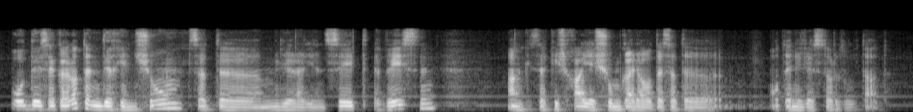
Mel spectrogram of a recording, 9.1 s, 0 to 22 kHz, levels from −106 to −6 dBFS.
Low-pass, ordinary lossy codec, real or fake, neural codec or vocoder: 7.2 kHz; none; real; none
